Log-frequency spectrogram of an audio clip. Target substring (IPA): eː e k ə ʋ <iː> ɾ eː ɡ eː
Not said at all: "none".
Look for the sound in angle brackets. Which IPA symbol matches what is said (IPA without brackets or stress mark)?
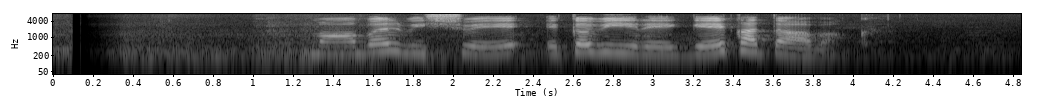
iː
